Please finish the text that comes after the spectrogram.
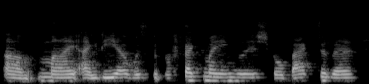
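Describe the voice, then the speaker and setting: A woman's voice: deep voice, level tone, moderate pace. A woman from Venezuela, a native Spanish speaker, tells her own story conversationally and reflectively, often checking in with rhetorical questions. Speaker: guest, education nonprofit director. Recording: dull, lo-fi call audio.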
